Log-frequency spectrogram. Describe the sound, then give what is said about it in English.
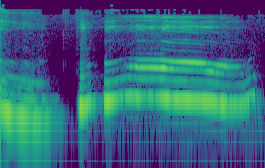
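A voice imitates a high-pitched whale call: a tone that slides downward, breaks briefly, then holds a long, slightly wavering note before rising at the end. “But like whales don't make low pitched noises. They do, but they also go like.”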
